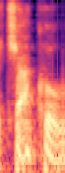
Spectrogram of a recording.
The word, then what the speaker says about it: Chacko: And my name is Reverend Dr. Chaco Varghese.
